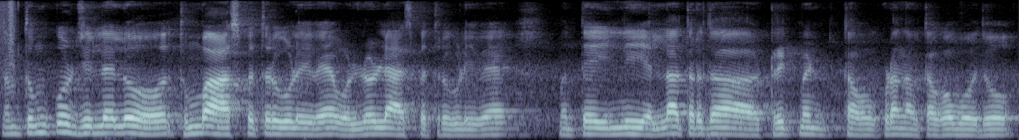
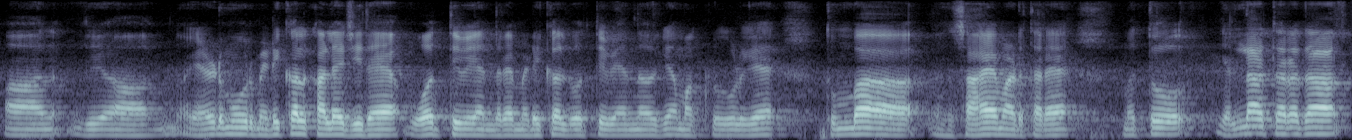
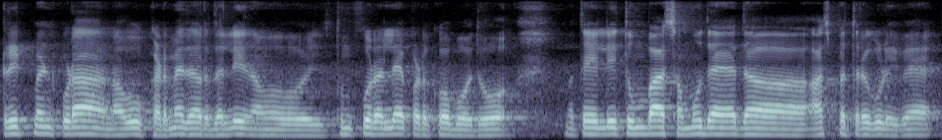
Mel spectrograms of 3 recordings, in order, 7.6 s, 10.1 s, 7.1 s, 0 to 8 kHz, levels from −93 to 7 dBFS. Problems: none marked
